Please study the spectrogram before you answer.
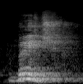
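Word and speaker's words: bridge: क्या बोलते हैं इसको, ब्रिज, ब्रिज। अब यहां पर मैंने ड कहां बोला, डी साइलेंट हुआ कि नहीं हुआ।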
